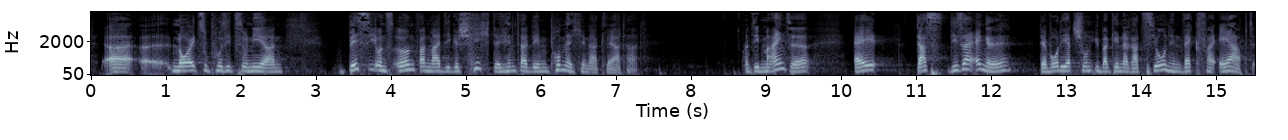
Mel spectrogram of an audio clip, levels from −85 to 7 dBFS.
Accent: German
